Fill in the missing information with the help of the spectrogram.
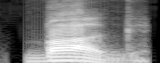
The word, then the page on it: bug: American English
